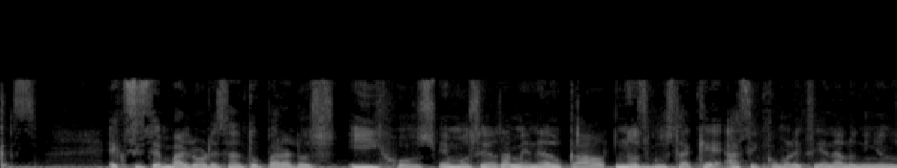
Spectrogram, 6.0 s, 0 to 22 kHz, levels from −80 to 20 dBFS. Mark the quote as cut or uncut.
cut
